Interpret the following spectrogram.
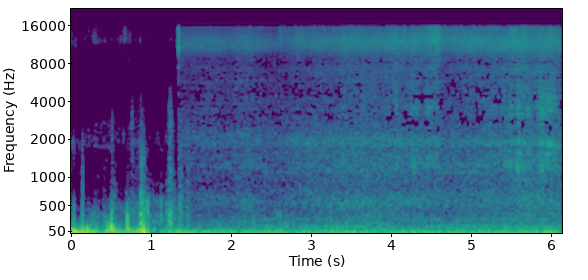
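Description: A few knocks and clicks as a spray tip is fitted by hand, then, about a second and a half in, a softwash spray nozzle opens with a sudden, steady hiss.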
